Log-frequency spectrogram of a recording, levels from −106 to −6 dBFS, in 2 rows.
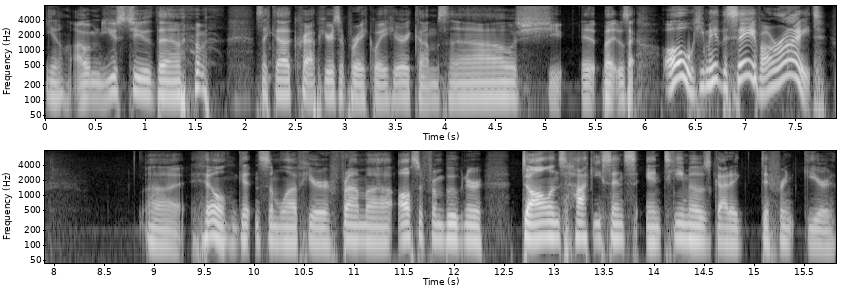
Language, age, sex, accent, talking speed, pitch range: English, 30-49, male, American, 185 wpm, 105-125 Hz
